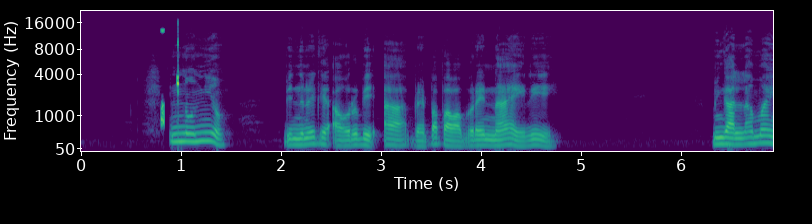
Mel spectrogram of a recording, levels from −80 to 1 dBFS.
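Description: DAB burbling runs from 0.73 to 1.0 s of the speech. Bit errors from weak reception, a rate of well under one percent, slip past error correction into the MP2 data, so corrupted samples put short blips of noise in individual sub-bands and corrupted scale factors make sub-bands jump in level for up to a frame, producing a burbling sound.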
